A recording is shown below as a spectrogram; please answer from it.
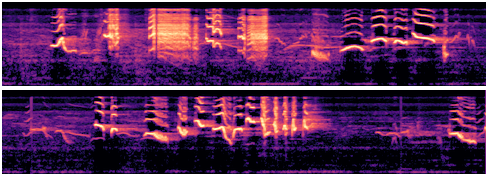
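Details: A lively Oriental magpie-robin song used to lure a silent bird into singing. Scratchy harsh notes give way to long sequences of varied whistled slurs, dense chip runs, and a final rising whistle.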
